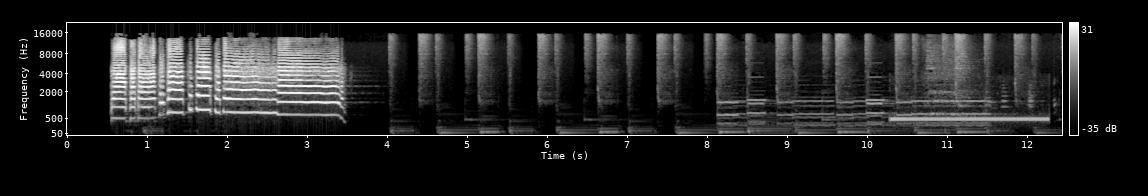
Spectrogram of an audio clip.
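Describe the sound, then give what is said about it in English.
The red telephone box in Epcot rings: a loud, buzzy electronic tone holds for about three seconds, then a steady run of rhythmic pulsing bursts, ending on another sustained tone. No one speaks. “This is the Disney Brit radio show from the UK, and we just like ring people and say hello to them if they pick up the phone.”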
